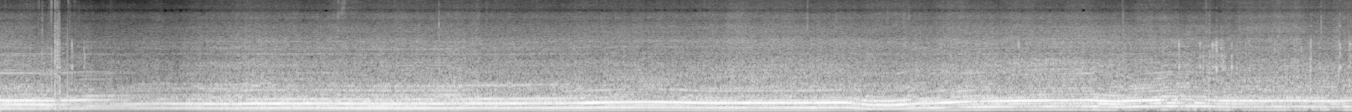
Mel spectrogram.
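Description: Yamaha jet ski engine running at speed with a steady drone; about nine seconds in its pitch drops sharply for a moment and then climbs back as the throttle comes on again.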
